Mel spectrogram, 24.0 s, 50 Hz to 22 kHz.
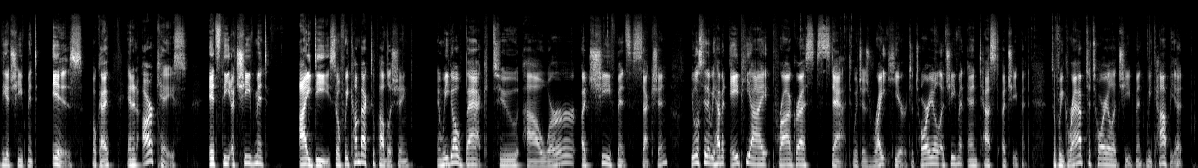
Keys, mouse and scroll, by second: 0.4 scroll, 5.5 click, 5.6 click, 6.8 click, 8.6 right click, 12.2 click, 16.0 click, 16.9 click, 17.0 click, 20.7 click, 21.1 click, 21.2 click, 22.2 ctrl+c, 22.8 alt+Tab, 23.9 alt+Tab.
